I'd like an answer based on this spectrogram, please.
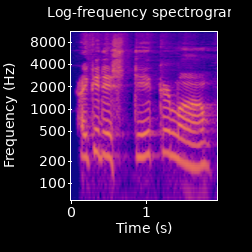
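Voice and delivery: put-on slow, soft little-kid voice; little child. Five-year-old telling Mom about a sticker, child voice. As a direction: play a small child showing Mom a prize.

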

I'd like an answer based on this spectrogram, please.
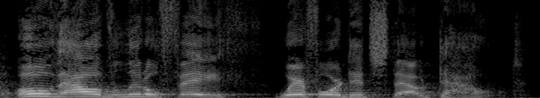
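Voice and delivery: solemn scripture reading. Acted. Reading Jesus' words.

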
